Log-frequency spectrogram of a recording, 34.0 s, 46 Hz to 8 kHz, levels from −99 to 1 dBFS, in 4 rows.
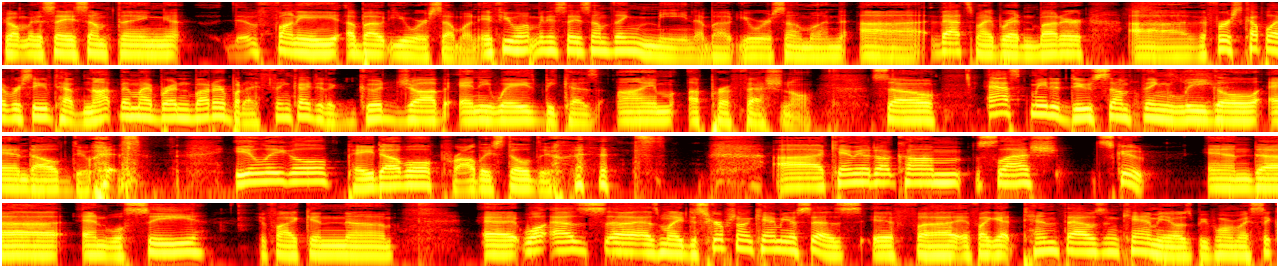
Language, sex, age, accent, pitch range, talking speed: English, male, 30-49, American, 110-155 Hz, 185 wpm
